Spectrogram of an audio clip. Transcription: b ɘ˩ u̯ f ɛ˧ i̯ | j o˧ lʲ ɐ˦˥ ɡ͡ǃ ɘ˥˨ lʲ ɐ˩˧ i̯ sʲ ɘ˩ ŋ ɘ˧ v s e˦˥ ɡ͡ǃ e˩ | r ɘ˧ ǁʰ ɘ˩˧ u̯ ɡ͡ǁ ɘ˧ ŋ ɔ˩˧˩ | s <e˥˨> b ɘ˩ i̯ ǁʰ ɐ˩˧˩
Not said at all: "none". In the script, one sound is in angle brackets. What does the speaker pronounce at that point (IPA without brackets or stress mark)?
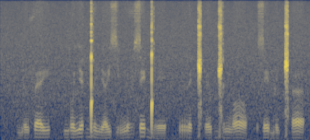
e˩˧˩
